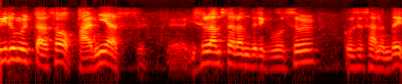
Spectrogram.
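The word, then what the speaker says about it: Banias: 이제 그 이름을 따서 바니아스 이슬람 사람들이 그곳을 그곳에 사는데 이스람 사람들은 발음이 안 돼요 그래서 바니아스 불러요 가이사라 빌립보를 거기에서 또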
